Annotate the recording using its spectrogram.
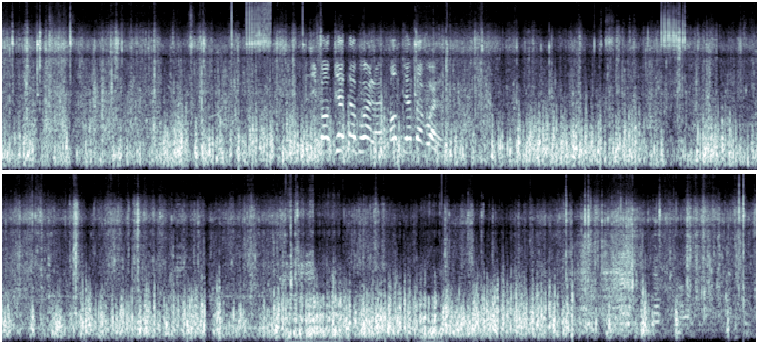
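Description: Water laps and splashes against a small boat's hull.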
